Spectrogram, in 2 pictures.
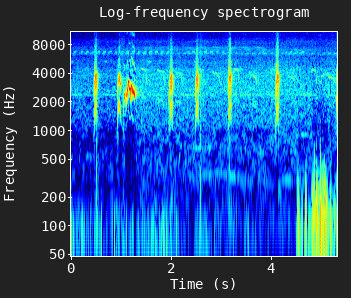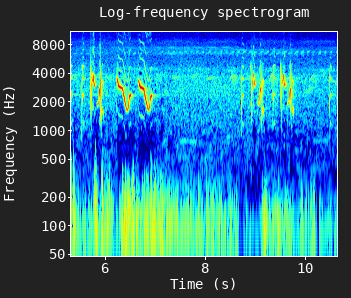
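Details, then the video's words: Sooty-headed bulbul used to lure wild males in the forest, described as agitated and actively pressing a rival. Spaced sharp chips, then a few looping whistled phrases, with loud low rustling and handling noise in the middle. "Burung Kutilang Pikat Ngamuk,Gacor Aktif Menekan Lawan"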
